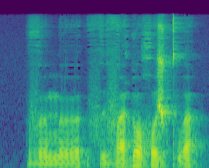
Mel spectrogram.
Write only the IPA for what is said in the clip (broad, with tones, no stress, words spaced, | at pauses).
vɵː˩mɵː˨˩˦ | fɨ˩ vɐ˨˩˦ɗo˥˩χʷe˥˧ʒ kʷʼɐ˨˥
